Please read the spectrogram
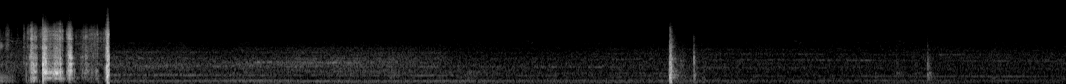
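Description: Loud knocks and rustles of the camera being handled at the start. A few seconds later a compound bow is shot with a finger release: a sharp snap of the string, then a fainter smack about a quarter second later as the arrow hits the target.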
